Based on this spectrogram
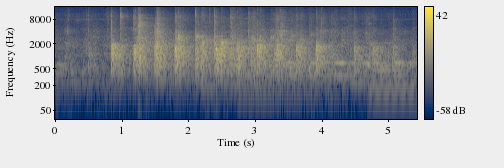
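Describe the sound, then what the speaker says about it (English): Audience applause breaks out at a launch event after the official logo is signed, a dense wash of clapping that starts abruptly, stays steady and loud, then thins slightly toward the end. "Another round of applause."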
